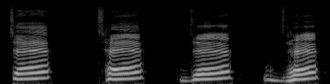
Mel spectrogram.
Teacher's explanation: स्पर्श करते हैं और स्पर्श करने के साथ साथ साथ में संघर्ष भी करते हैं स्पर्श संघर्षी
